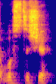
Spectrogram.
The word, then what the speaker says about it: Worcestershire: Obviously, I said you've been in you've been in you've been here so long you can correctly pronounce uh Worersha.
